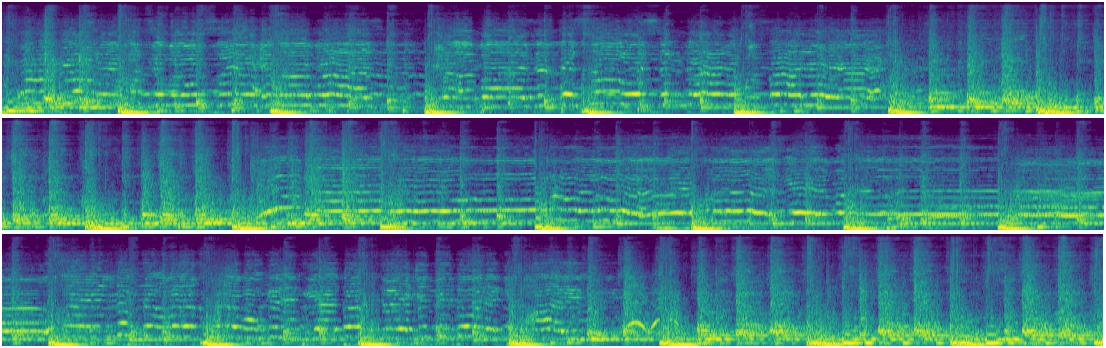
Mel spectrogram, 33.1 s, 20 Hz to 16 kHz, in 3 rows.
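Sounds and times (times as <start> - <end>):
drum jingles: 0.0 - 33.0
frame drums beating: 0.0 - 33.0
group chanting with lead singer: 28.0 - 29.0.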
